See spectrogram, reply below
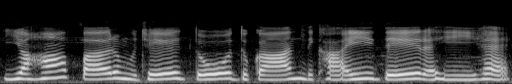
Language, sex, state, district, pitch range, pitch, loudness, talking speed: Hindi, female, Madhya Pradesh, Katni, 220-260 Hz, 240 Hz, -12 LUFS, 105 wpm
